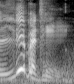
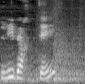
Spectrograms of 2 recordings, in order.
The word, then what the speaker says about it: liberté: Mademoiselle Liberty! It's pronounced liberté, and it's madame.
